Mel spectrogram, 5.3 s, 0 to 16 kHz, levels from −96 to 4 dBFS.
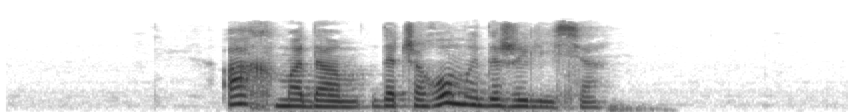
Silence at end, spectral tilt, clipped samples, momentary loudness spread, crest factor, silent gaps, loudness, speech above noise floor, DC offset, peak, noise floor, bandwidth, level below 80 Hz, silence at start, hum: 1.45 s; -4.5 dB/octave; under 0.1%; 9 LU; 18 dB; none; -17 LUFS; 58 dB; under 0.1%; -2 dBFS; -75 dBFS; 8.2 kHz; -58 dBFS; 1.45 s; none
